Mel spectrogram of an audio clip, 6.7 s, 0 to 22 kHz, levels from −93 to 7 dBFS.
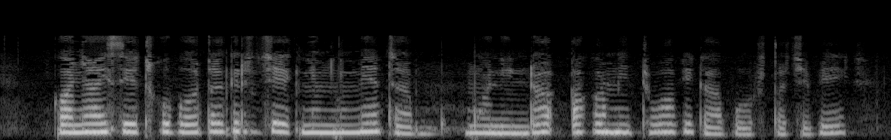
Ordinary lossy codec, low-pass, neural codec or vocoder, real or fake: AAC, 24 kbps; 19.8 kHz; autoencoder, 48 kHz, 128 numbers a frame, DAC-VAE, trained on Japanese speech; fake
